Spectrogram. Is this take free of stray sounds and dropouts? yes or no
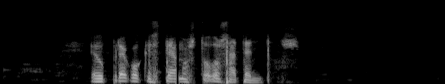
no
